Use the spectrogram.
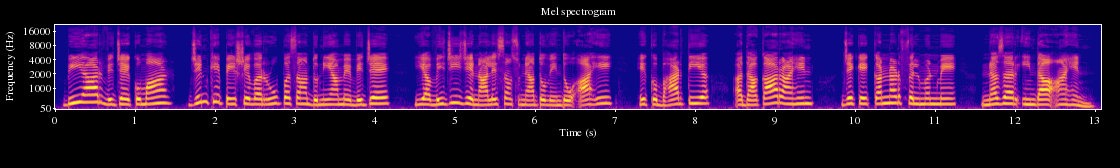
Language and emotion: Sindhi, neutral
